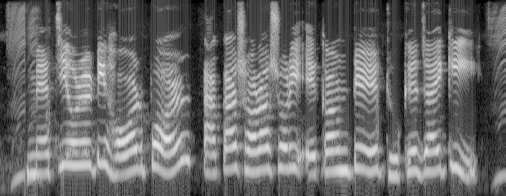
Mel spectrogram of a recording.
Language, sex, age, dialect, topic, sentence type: Bengali, female, 18-24, Rajbangshi, banking, question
